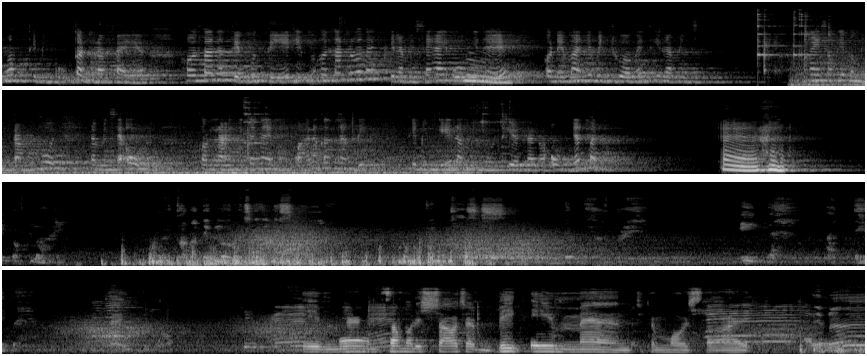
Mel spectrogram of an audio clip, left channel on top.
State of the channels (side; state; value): both; different; correlation 0.00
